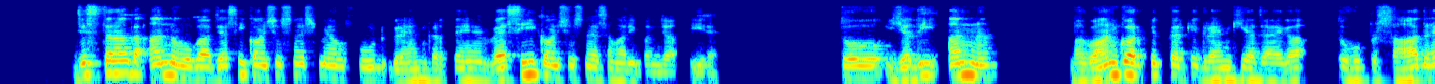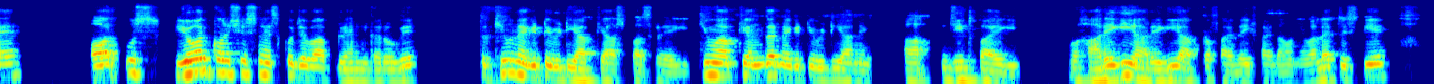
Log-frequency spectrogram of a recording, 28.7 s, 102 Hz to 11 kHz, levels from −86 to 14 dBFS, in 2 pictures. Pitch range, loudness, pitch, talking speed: 115-160 Hz, -23 LUFS, 135 Hz, 140 wpm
